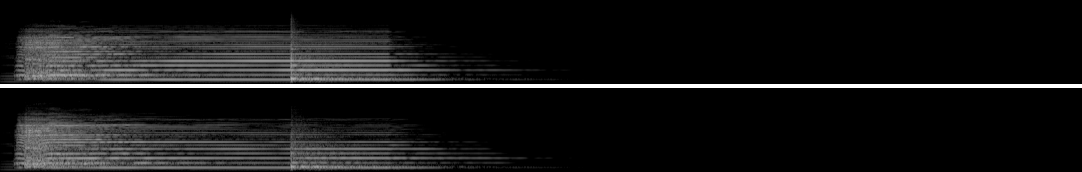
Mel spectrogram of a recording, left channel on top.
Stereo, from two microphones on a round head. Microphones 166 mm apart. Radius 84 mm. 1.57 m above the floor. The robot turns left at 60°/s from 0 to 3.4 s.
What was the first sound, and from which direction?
A violin, 115° right.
